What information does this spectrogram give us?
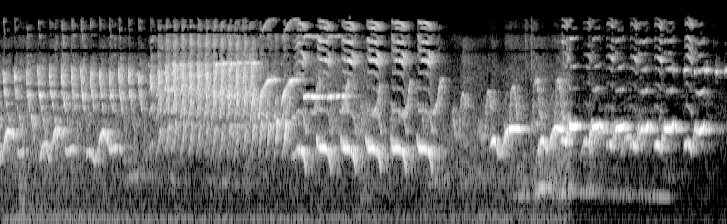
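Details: Tame caged silver-eared laughingthrush singing with wing-and-tail display: rapid buzzy rattling phrases, then a run of repeated downslurred whistles and clear steady whistled notes in quick succession, with a faint low hum.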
